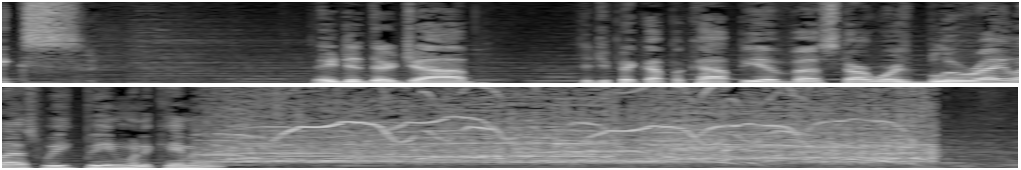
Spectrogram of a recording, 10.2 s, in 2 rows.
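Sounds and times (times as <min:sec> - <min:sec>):
speech: 0:00.0 - 0:00.6, 0:01.5 - 0:06.4
people cheering: 0:06.0 - 0:09.8.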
